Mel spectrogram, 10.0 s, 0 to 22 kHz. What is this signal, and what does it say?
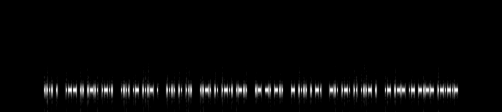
Morse code, heard as a keyed tone, about 51 wpm, 700 Hz. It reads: HE WILL HAVE HIS FILL AND THEN DRIVE AWAY.
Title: Sentences from Top 1000 Words - Review Part 3 - 50wpm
